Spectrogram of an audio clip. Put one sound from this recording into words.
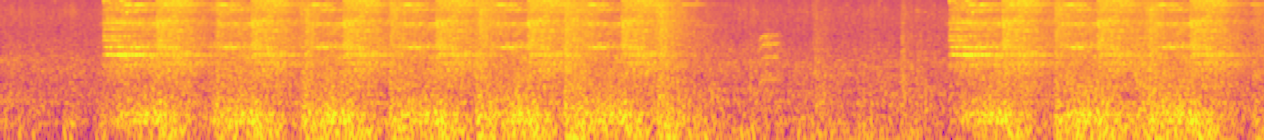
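Hooves thud as a horse gallops.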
